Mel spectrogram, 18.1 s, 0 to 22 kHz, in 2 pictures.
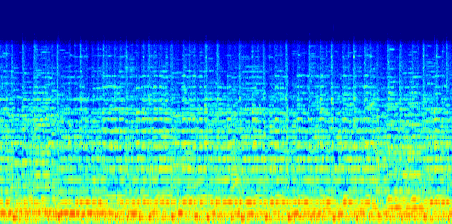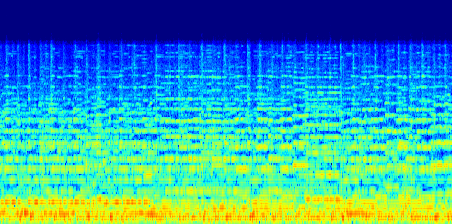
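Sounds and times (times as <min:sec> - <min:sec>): accordion: 0:00.0 - 0:18.0
fiddle: 0:00.0 - 0:18.0.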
